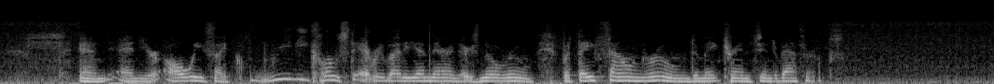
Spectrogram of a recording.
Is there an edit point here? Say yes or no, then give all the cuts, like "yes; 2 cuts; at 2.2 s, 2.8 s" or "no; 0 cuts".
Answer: no; 0 cuts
